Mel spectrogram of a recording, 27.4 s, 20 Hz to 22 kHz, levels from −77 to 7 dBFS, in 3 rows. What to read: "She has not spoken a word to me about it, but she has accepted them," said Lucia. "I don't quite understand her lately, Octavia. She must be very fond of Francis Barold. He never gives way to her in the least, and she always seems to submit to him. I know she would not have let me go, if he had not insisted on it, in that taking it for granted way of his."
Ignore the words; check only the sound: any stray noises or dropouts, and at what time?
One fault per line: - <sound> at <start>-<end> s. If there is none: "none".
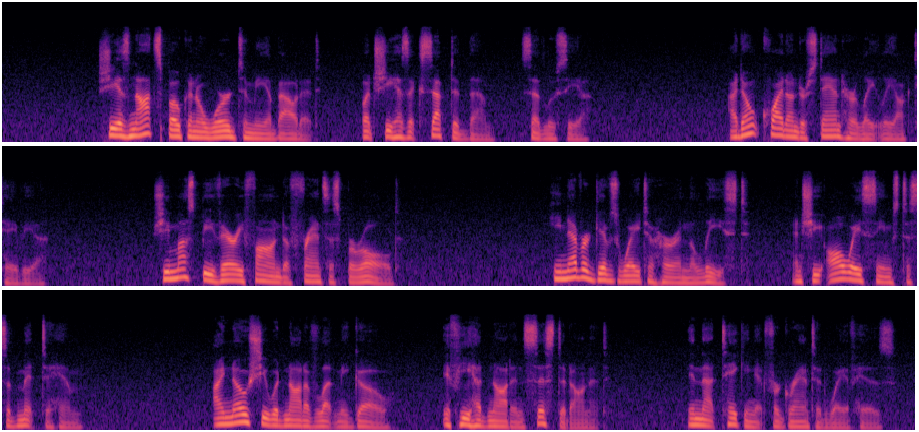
none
